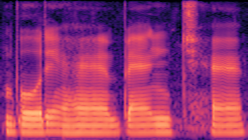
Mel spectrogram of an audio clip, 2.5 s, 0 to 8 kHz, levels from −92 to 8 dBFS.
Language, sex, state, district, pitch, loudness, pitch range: Hindi, male, Jharkhand, Ranchi, 110 Hz, -13 LUFS, 110-115 Hz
